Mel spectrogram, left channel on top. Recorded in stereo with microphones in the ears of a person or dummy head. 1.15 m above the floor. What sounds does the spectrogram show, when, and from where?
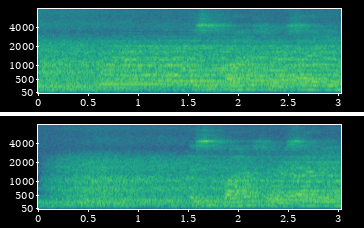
1.5 s a man speaking: 15° right (ahead or behind), 3 m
